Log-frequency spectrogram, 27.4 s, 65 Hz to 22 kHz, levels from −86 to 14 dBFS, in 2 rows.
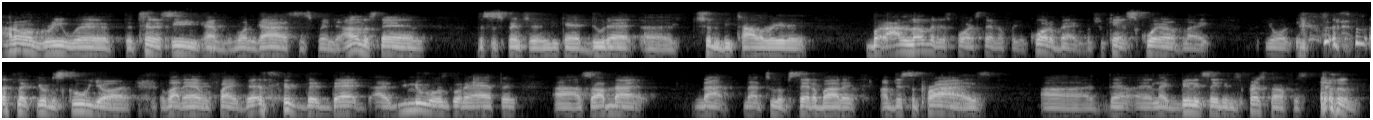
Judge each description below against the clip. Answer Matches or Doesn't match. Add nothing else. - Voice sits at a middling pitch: Doesn't match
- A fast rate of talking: Doesn't match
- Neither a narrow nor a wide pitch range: Matches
